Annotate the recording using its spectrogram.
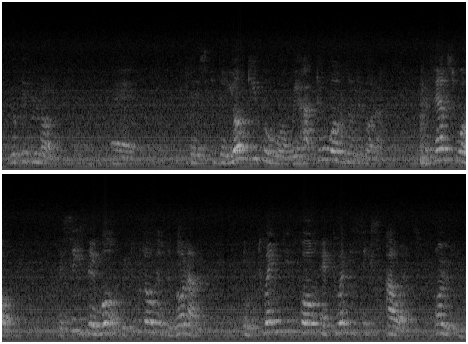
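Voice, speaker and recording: Long, frequent pauses break up a man's fairly slow speech, which has ordinary pitch variation. Noticeable background noise and audible room echo are present. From Israel. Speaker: local resident giving talk to tourists. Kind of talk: informal talk to tour group. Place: hall. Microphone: old recording.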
